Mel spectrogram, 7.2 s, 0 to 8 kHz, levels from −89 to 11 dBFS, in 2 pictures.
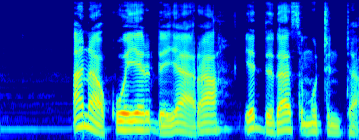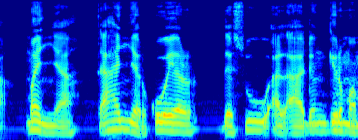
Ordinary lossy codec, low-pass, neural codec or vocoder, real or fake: none; none; codec, 16 kHz, 16 kbps, FreqCodec, larger model; fake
